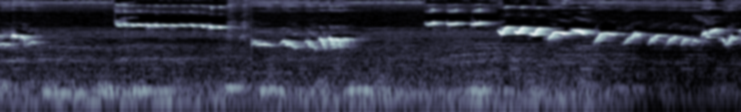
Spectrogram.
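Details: White-rumped shama song used as a masteran to stimulate birds to sing their full repertoire: chirpy rising phrases, a high thin whistle gliding down, then a rapid run of descending notes, over a faint low hum.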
